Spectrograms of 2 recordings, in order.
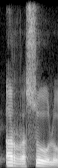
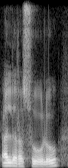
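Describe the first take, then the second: First: The l merges into a doubled r sound. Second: The l sound is kept before the r. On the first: The speaker calls it right. "You're going to merge the lam and the ra" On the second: The speaker calls it wrong. "so you won't say al rasulu"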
